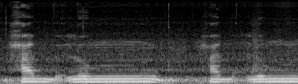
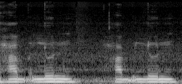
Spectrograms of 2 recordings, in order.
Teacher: Cara bacanya dimasukkan sambil berdengung. Yang dimasukkan itu tanwin domahnya langsung dimasukkan ke huruf mim. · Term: idgham bigunah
